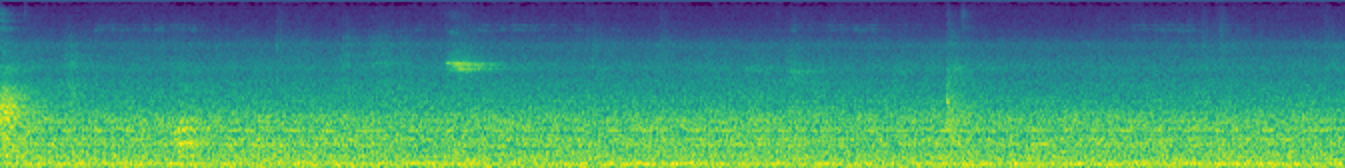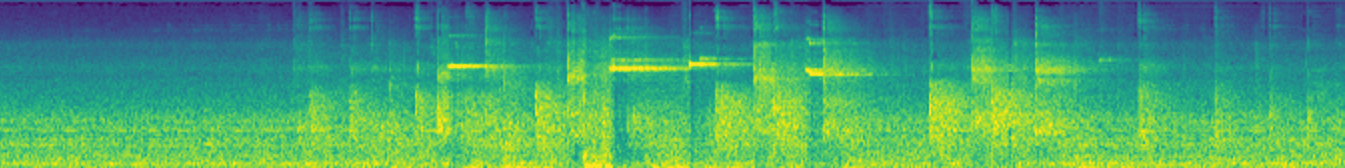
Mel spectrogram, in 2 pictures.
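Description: Table tennis rally: a quick run of sharp ball clicks off the bats and table for about eight seconds, starting about two-thirds of the way in, with a few short high squeaks among them. Before the rally only a steady background hum is heard.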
